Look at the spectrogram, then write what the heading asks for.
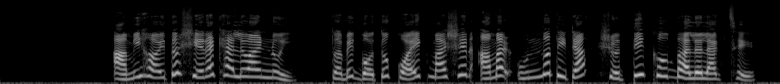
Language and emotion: Bengali, happy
